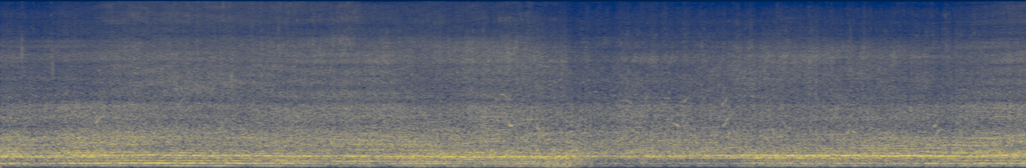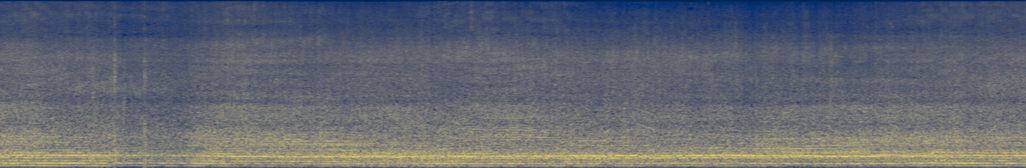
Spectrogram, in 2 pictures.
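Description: A pack of junior sprint cars racing on a dirt oval, their engines running together in a loud, steady drone. The drone eases briefly twice, about a third of the way through and again a little past halfway, as the cars move around the track.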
